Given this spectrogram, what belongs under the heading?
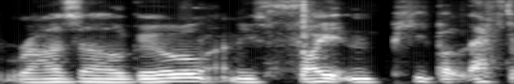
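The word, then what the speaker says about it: Ra's al Ghul: crazy fight scene and the mansion am i pronouncing this right razzel ghoul and he's fighting people left and right i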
